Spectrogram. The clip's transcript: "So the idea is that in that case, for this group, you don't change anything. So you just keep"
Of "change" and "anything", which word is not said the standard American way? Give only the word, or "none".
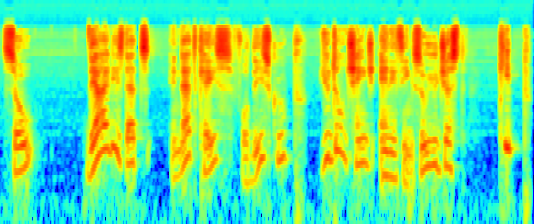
none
